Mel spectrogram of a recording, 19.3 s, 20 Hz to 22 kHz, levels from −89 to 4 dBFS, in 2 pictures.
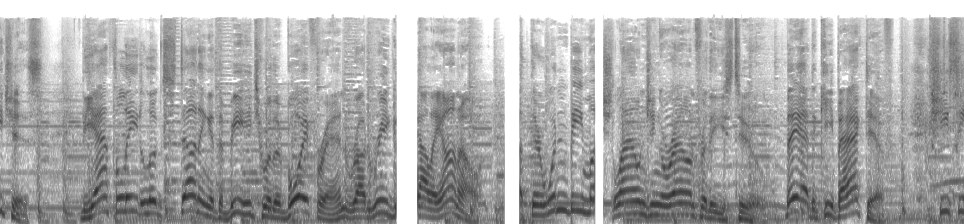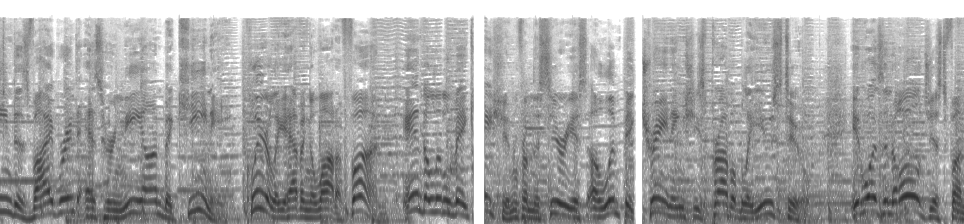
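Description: At 3.96 s, 5.04 s, 5.94 s, 14.37 s and 15.98 s the sound drops into a block of digital silence, cutting out and back with no fade. The gaps run 90 to 220 ms, and the two 93 ms ones fit a 4096-sample buffer that wasn't filled in time.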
